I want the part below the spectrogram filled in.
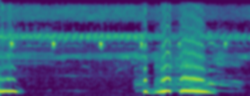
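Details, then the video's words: Spotted dove song for training caged birds: a low, hollow cooing note, then after a pause a rising two-part coo followed by a longer drawn-out coo, with a steady high electronic whine behind. "masteran burung tekukur/derkuku"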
